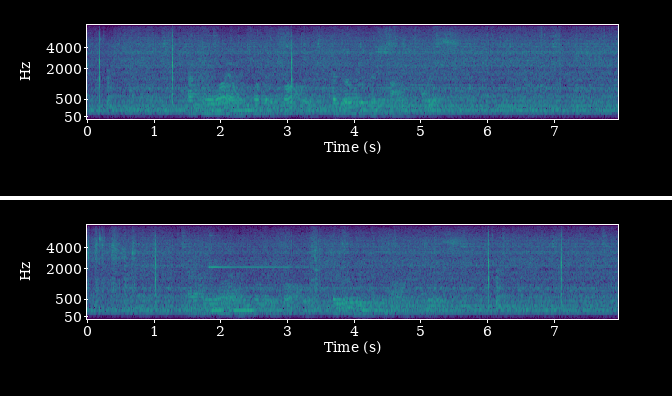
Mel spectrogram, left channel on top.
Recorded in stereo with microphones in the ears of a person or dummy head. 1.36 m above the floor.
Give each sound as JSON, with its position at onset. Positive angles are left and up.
{"t": 1.5, "sound": "a man speaking", "side_deg": 45, "distance_m": 4.5}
